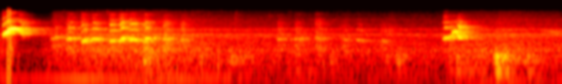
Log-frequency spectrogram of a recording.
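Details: Standard-colour cockatiels bred as show birds in a small hobby breeding. A sharp opening shriek gives way to softer, fluttering chirps and chatter, then a single louder harsh call stands out near the end.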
